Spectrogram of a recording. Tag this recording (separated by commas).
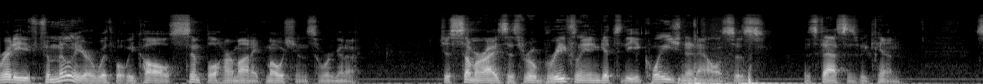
Speech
